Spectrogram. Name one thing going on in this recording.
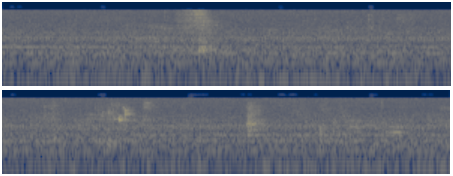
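A woman slurps soup from a bowl.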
